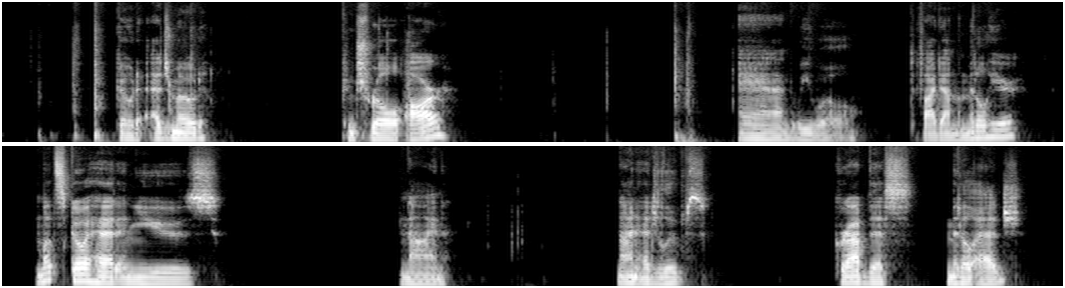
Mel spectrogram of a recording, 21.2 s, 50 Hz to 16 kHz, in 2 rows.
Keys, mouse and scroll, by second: 0.4-0.8 shift+middle drag, 0.9 Tab, 3.1 click, 3.6 super+t, 5.5 super+t, 6.7 super+r, 15.2 right click, 16.0 middle click, 16.5 scroll down 2, 16.8 middle click, 18.3 click.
